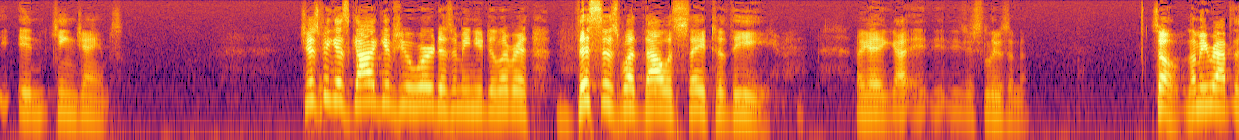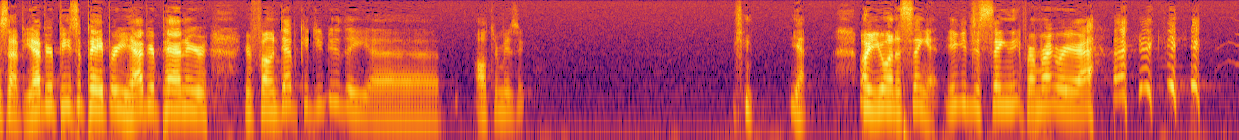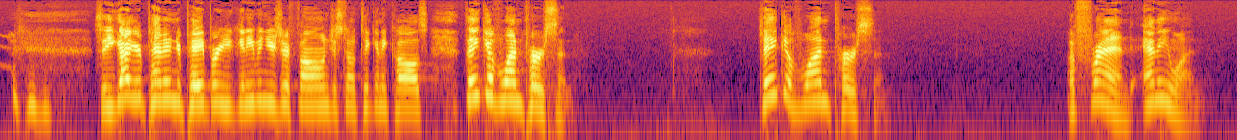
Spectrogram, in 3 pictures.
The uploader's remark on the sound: Mt. Zion Church Live!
